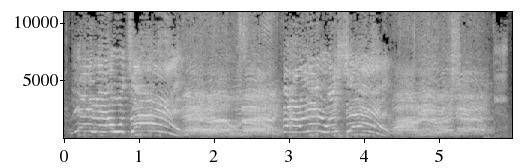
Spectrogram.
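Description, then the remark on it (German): A crowd of indigenous protesters in front of the supreme court chants the slogan "Jäger sind keine Verbrecher" (hunters are not criminals) in unison, loud rhythmic shouted phrases repeated in two bursts with rising and falling pitch. “Jäger sind keine Verbrecher, skandieren die Demonstrierenden, stellen Jagdtrophäen aus, zünden Bergkräuter an.”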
